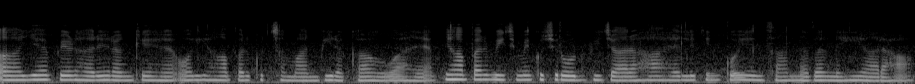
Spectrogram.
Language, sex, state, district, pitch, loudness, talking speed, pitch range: Hindi, female, Chhattisgarh, Kabirdham, 195 Hz, -30 LUFS, 210 wpm, 185-205 Hz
